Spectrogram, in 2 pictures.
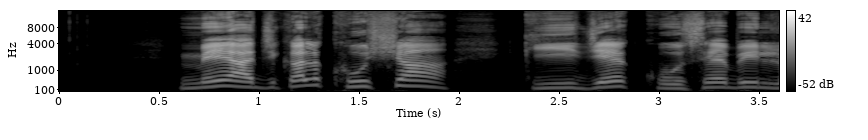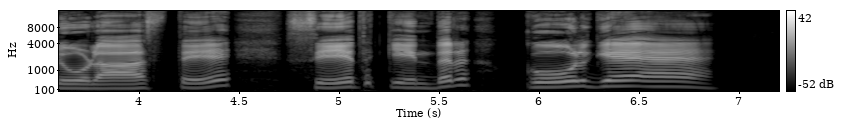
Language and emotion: Dogri, happy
